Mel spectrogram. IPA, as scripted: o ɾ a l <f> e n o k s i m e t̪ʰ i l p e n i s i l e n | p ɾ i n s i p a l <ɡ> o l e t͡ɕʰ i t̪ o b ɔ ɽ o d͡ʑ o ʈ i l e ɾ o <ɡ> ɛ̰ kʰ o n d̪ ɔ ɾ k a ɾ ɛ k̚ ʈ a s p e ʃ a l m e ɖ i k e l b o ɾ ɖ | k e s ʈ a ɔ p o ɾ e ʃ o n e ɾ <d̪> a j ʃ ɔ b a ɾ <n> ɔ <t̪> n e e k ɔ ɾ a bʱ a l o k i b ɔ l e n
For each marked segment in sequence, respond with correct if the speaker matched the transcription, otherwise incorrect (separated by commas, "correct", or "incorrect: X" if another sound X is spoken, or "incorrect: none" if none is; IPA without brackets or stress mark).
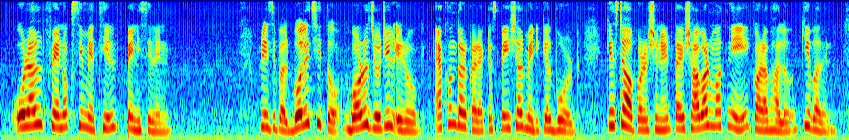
correct, incorrect: b, correct, incorrect: t̪, incorrect: m, correct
